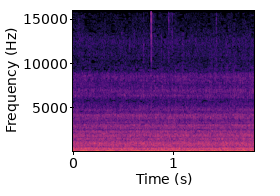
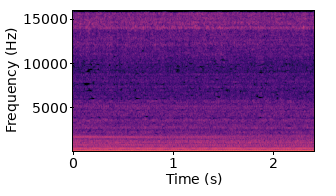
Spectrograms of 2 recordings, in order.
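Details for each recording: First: Goldstar WG5004 5,050 BTU window air conditioner fan on low: steady low hum with an even whir; spin-down fine; fan possibly out of balance, unconfirmed; clicking reported toward the end. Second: Goldstar 5,050 BTU window air conditioner, model WG5004: steady, even low hum with a few constant tones and no knocking or rattling as the compressor runs normally, blowing cold air.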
